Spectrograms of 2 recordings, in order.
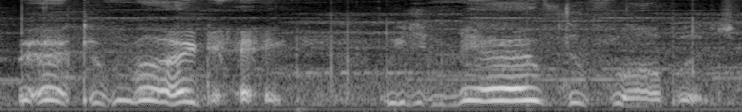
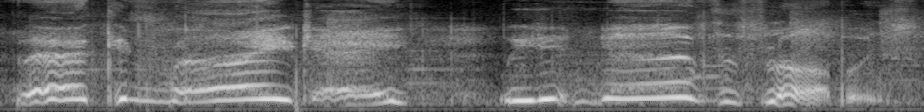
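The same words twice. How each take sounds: First: Put-on slow, creaky old man voice; grandpa voice. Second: Put-on very old man, higher, louder, very slow; a hammy grandpa reminiscing, slowly. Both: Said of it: "how much y'all rate my, um, grandpa voice".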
